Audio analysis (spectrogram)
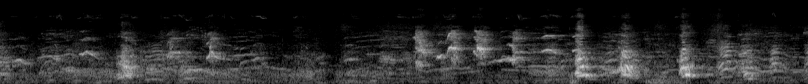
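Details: A litter of Belgian Malinois puppies aged six weeks, Mensa X Pixel, giving scattered whines at first, then a run of rapid high yelps and barks in the second half.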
